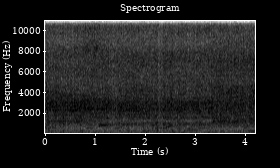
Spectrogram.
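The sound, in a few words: all ingredients being sautéed together for fish jhuro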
